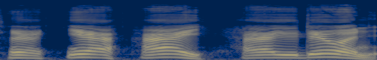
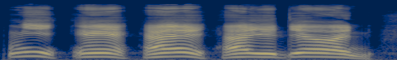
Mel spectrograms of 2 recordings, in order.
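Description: First: Higher mock impression of the old boss; boss imitation. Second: Friend's boss imitation. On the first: Showing his own imitation of the video house boss, pitched-up mock voice. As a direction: do your old boss's odd greeting, pitched up. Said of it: "And my imitation was". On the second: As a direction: squeeze it up high and drag the greeting out. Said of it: "And Mike's imitation was". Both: Shown as a demonstration.

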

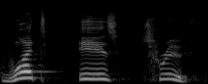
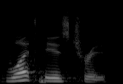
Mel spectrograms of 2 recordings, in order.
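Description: First: High, drawn out word by word; very slow, ringing question; weighty rhetorical question. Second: Low, slow and soft; understated, pensive question; quiet parting question. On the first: Real, not acted. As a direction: stretch each word out for the congregation. Preacher repeats question to congregation. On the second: Acted. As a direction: let it fall slowly, almost to yourself. Pilate's parting question, retold.

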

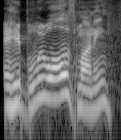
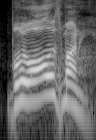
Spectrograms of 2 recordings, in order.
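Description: First: Said in the usual way. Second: ALL hit louder; stress on all. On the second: Shown as a demonstration. Preacher repeats it, stressing all. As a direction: lean on "all" in "Blew all his money".

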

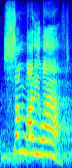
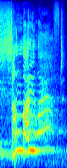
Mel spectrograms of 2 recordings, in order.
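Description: First: Said in the usual way. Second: "somebody laughed" lifted much higher and lighter; "somebody laughed" sung out high and airy; light emphasis. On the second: Shown as a demonstration.

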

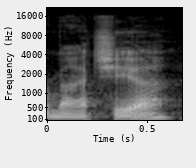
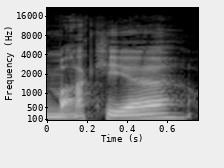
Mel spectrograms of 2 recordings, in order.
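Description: First: Macchia with CH as in "match"; soft CH variant. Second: Macchia with a hard K sound, MOCK-ee-a; hard CH variant. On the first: Podcaster offering another reading of a donor's surname, Macchia with soft CH. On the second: Podcaster offering one reading of a donor's surname, Macchia with K. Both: Shown as a demonstration. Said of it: "however he wants to say it".

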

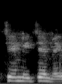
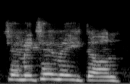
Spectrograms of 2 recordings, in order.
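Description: First: Said in the usual way. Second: "Jimmy Jimmy" sung high in Northern Irish accent. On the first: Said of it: "instead of saying". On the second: Shown as a demonstration. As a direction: chant "Jimmy Jimmy" Belfast-style. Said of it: "you have to sing it in Northern Irish accent".

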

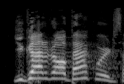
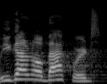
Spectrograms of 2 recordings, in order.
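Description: First: High, loud rebuke; Jesus confronting. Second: A touch higher, calmer rebuke; Jesus, lighter take. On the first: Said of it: "Jesus shows up and says". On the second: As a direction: restate it more gently. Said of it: "I'm very much paraphrasing". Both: Retold or imitated.

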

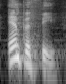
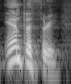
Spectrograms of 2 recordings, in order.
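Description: First: Said in the usual way. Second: Empathy fumbled as "em-puh-three"; tongue-tied slip. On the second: Real, not acted. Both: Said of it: "I can't even say empathy".

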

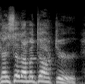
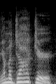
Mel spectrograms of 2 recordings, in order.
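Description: First: Much higher, exasperated protest; mock outrage, pitched way up; indignant insistence. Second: Raised pitch, announcing himself; retold insistence. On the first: Doctor brushed off by the men, indignant. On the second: Doctor trying to help at the scene, mildly insistent. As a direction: offer help in a higher voice.

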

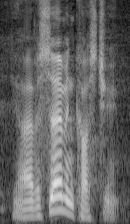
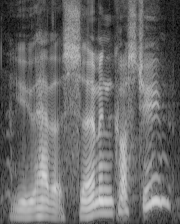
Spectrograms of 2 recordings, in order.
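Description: First: Said in the usual way. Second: Lower, drawn-up questioning rise; incredulous question. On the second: Retold or imitated. Host questions guest preacher about his costume, mildly incredulous. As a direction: query it in mild disbelief.

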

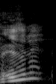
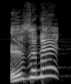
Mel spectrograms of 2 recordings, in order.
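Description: First: Said in the usual way. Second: Much higher and louder "Isn't it?" pressing for an answer; demanding a response, pitched high; insistent louder repeat. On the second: Real, not acted. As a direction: call it out to the room. Question asked twice to congregation.

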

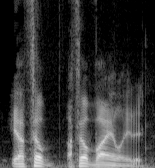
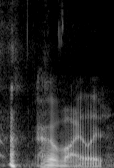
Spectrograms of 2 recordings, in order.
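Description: First: Said in the usual way. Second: Lower, softer mock-wounded repeat; a half-joking hushed aside; quiet repeat. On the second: Real, not acted. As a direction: let it sink, hushed and low.

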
